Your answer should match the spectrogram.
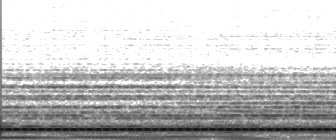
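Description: Ambient meditation background music: a steady drone held on one low note with a stack of overtones, pulsing fast and evenly.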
